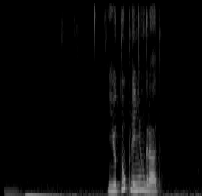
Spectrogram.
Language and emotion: Russian, positive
